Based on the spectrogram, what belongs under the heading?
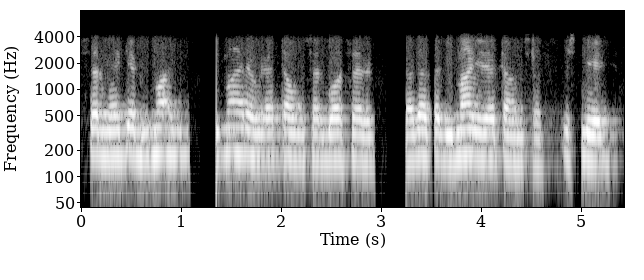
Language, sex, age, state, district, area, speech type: Hindi, male, 18-30, Rajasthan, Jodhpur, rural, conversation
